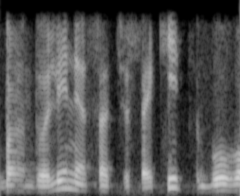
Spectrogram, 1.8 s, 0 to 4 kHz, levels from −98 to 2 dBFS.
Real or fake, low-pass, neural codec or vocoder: real; 3.6 kHz; none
